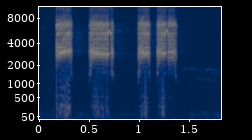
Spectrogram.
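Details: Harsh rasping call of a black francolin, known as kala teetar: four loud scratchy notes grouped in two pairs, evenly spaced over about a second.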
